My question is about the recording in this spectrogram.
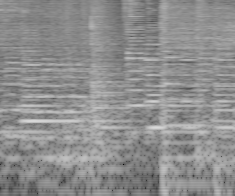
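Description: Live band playing an instrumental piece: held melody notes over acoustic guitar and keyboard, with a couple of sharp percussion hits in the second half.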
